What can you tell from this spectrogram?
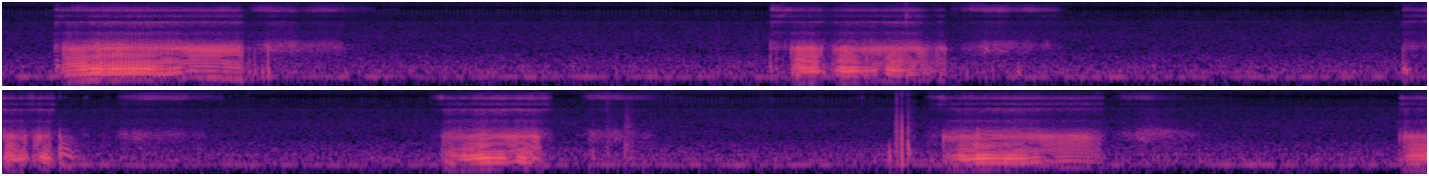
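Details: Dog snoring loudly and steadily while asleep, about eleven rattling breaths a minute, sounding much like a human snore; snoring.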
